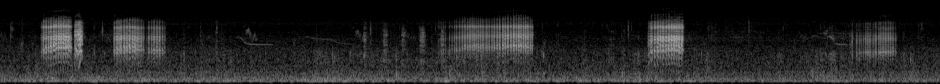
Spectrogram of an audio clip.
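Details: Monk parakeets, upset by a camera placed at their nest, fussing repeatedly; a series of harsh raspy squawks in bursts, some short and paired, one drawn out, with faint chirps between.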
